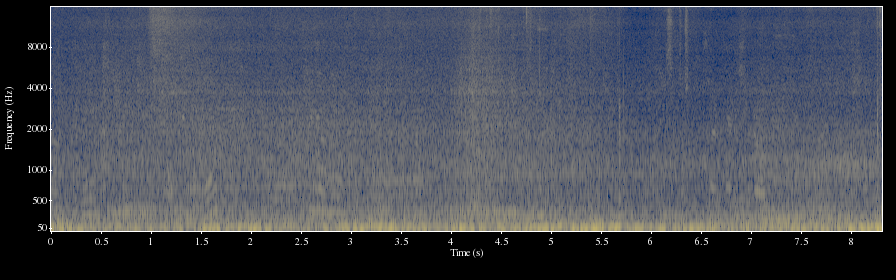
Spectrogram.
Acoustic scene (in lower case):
car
